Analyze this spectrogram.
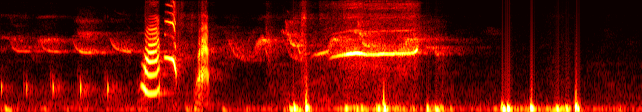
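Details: Pet talking Indian ringneck parakeet giving its natural voice: wavering, buzzy notes, then two steep swooping squawks, then a long sustained whistle that rises slightly, over steady low knocking thumps.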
